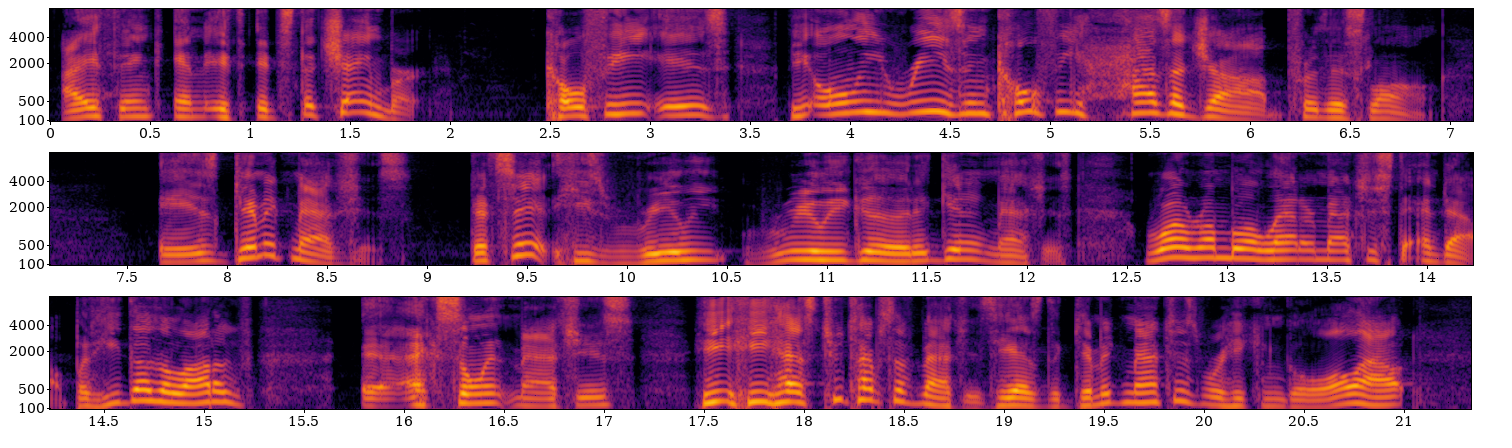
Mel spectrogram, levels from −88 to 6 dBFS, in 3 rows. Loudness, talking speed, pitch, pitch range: -19 LUFS, 180 wpm, 175 Hz, 155-215 Hz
